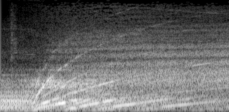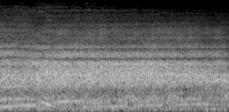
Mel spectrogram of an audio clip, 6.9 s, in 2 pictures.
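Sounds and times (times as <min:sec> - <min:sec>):
Porsche Taycan 4S electric car futuristic synthetic drive sound: 0:00.1 - 0:06.7.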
